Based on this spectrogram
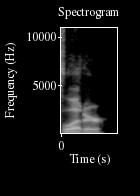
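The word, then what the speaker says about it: Leiter: the Bond movies letter I think it's letter but looks like it's spelled lighter but letter um is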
